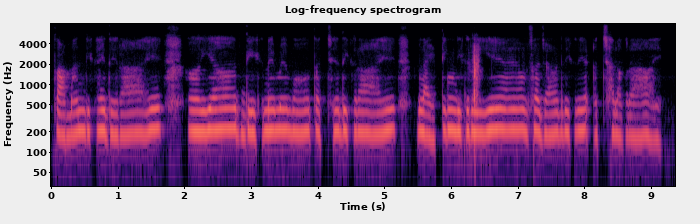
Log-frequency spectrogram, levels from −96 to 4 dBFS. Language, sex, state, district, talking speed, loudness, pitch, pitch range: Hindi, female, Jharkhand, Jamtara, 155 wpm, -35 LUFS, 200 Hz, 190-210 Hz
